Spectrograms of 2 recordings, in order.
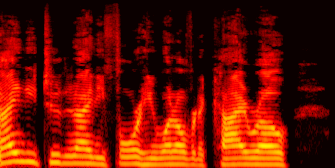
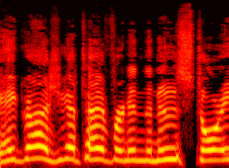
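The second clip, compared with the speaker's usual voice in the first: high-pitched, eager call to a co-host; retold on-air prompt; 9 semitones higher than usual. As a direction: playfully pitch it up to your partner. Retells cueing partner during game broadcast.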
